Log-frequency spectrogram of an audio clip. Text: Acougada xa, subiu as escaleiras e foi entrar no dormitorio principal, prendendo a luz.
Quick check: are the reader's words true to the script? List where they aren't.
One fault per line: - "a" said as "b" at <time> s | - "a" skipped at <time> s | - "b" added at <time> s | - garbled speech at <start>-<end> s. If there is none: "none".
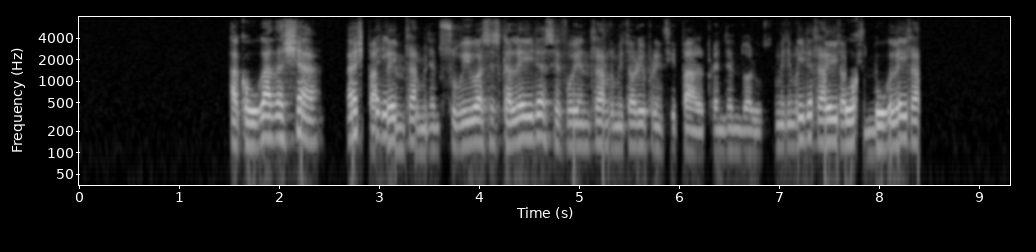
- garbled speech at 2.7-3.6 s
- "no" skipped at 5.3 s
- garbled speech at 7.0-8.4 s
